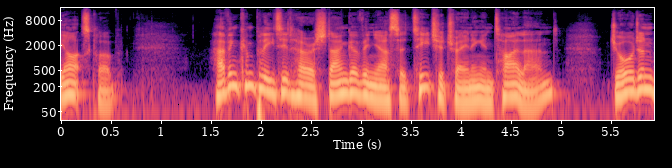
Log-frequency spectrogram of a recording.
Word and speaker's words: Ashtanga Vinyasa: pleasure and um first of all did i pronounce that right ashtanga vinyasa ashtanga vinyasa yes you did okay well we'll come to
